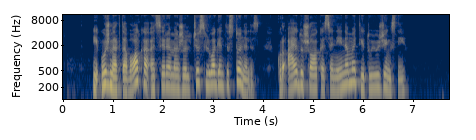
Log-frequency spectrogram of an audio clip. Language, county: Lithuanian, Alytus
